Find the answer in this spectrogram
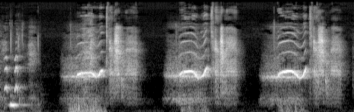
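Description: A cockatiel repeats a clear whistled phrase that wavers at the end, each followed by a brief wheezy rasp.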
